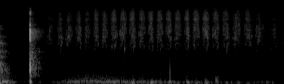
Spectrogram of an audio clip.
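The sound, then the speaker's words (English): Hands rubbing together, a dry brushing friction repeated in many quick, even strokes at a steady rhythm, following a single sharp click at the start, all fairly soft. “That's the sound of me rubbing my hands together.”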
